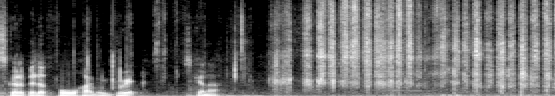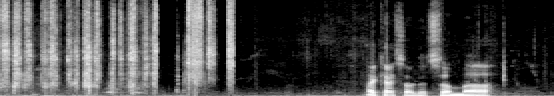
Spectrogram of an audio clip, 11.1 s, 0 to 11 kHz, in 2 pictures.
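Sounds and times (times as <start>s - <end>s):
sandpaper rubbing on metal: 2.7s - 7.9s.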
